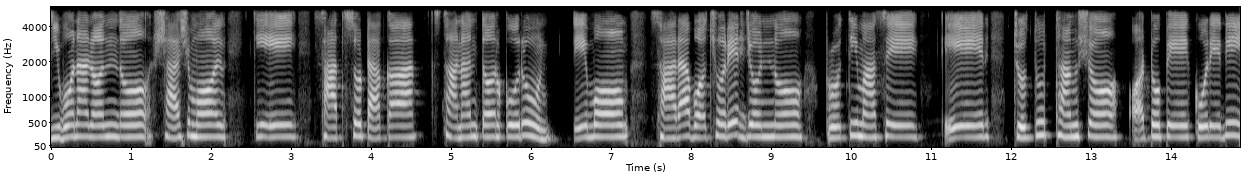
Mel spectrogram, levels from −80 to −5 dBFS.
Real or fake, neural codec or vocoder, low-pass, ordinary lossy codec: fake; codec, 16 kHz, 2 kbps, X-Codec, HuBERT features, trained on balanced general audio; 5.4 kHz; none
